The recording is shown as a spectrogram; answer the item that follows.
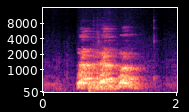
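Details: Dog indoors giving a single drawn-out bark or howl-like yelp lasting about one second, broad and harmonic, in a small quiet room.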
